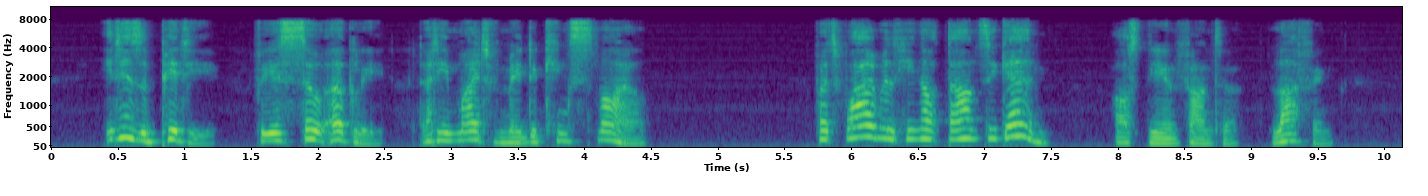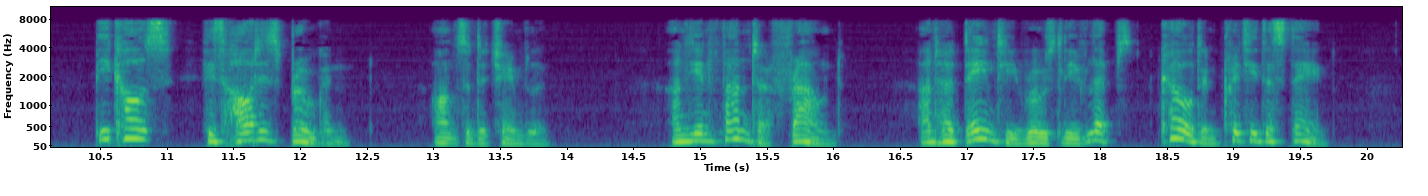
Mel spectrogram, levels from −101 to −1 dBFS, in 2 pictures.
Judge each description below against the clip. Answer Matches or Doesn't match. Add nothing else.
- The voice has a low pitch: Doesn't match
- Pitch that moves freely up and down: Matches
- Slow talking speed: Doesn't match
